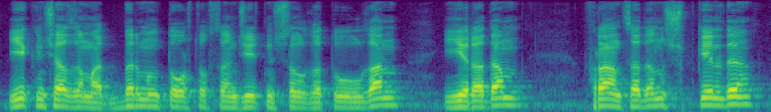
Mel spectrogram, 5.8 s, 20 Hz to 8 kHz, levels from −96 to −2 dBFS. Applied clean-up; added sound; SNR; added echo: none; none; none; none.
